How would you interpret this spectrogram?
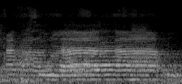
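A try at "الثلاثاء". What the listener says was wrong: Dua-duanya panjangnya. Al-Thalathau.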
